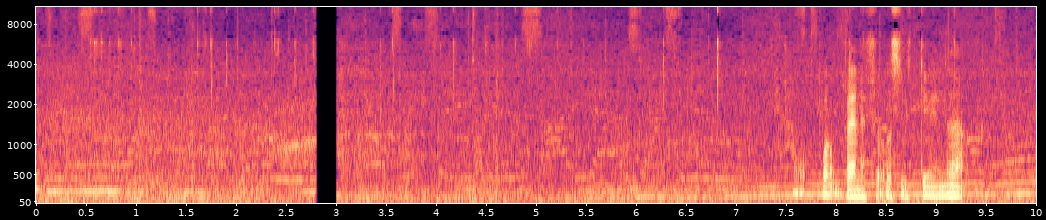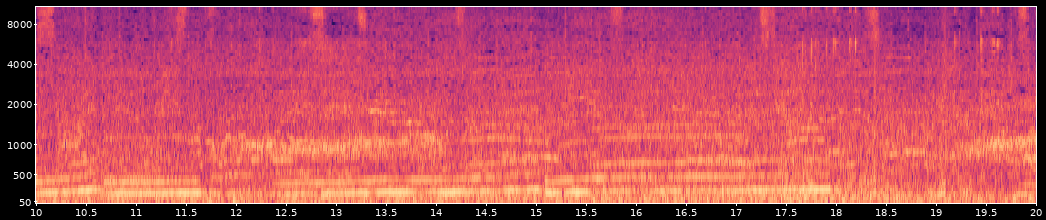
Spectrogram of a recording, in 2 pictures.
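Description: A racing car engine drones and revs up and down through gear changes.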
